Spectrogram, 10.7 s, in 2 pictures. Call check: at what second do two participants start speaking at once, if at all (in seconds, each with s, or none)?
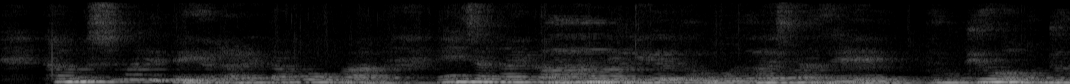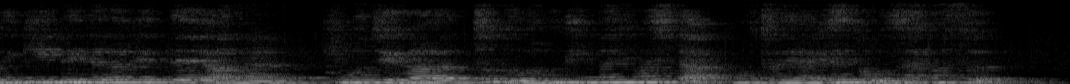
2.7 s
